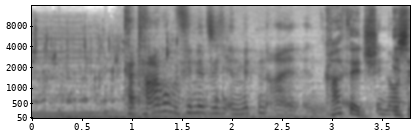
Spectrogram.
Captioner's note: speaking in foreign language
